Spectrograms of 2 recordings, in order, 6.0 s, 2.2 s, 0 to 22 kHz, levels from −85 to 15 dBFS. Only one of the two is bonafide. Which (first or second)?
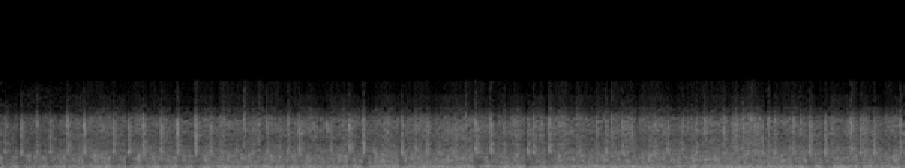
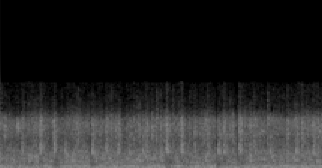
second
